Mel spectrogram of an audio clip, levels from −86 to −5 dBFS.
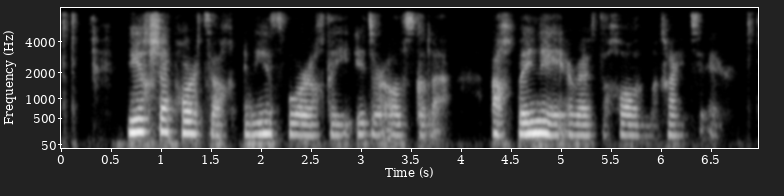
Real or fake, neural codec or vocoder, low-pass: fake; codec, 16 kHz, 4 kbps, FreqCodec, smaller model; 7.2 kHz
